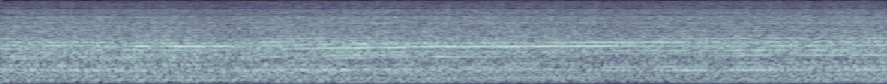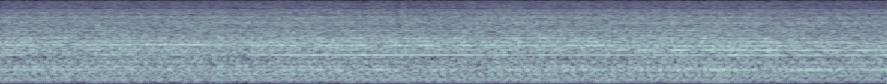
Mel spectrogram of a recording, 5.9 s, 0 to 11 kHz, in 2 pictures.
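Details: 2011 BMW X5 35d diesel at idle: steady high whine over the idle that does not change; suspected bad idler pulley on the belt drive.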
